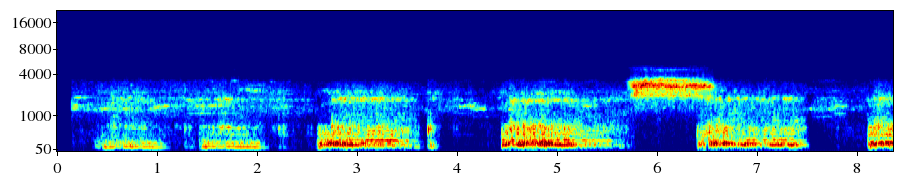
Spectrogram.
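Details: Pet dog, a female, growling as she habitually does while carrying chew sticks around; low rumbling growls in bursts with short pauses, some higher whining overtones and a brief tonal squeak near the end.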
